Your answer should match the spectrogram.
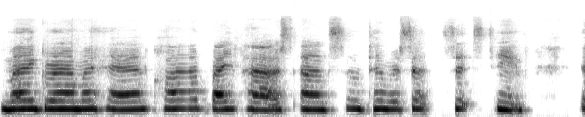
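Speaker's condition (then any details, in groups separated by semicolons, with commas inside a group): Cerebral palsy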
